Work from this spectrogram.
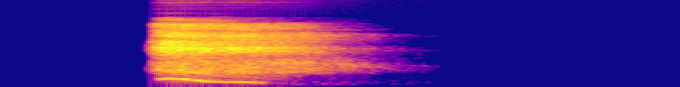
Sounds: Sigh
